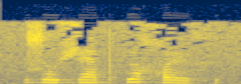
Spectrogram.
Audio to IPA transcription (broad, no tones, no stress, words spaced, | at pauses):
zoʃæpʰɯχøx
